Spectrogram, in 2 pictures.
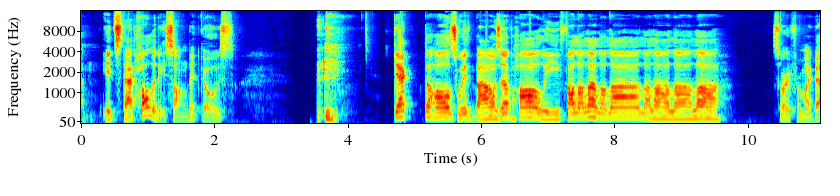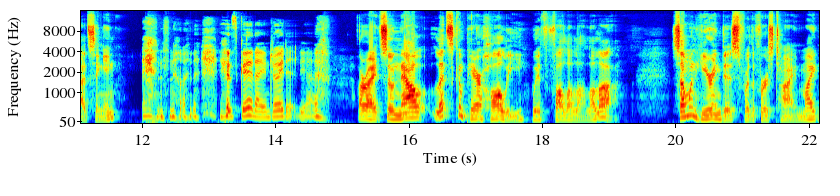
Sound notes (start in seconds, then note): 12.0 laughs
